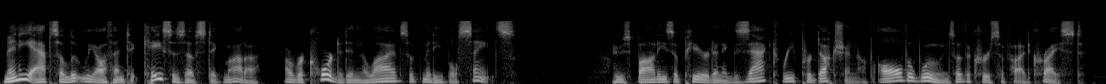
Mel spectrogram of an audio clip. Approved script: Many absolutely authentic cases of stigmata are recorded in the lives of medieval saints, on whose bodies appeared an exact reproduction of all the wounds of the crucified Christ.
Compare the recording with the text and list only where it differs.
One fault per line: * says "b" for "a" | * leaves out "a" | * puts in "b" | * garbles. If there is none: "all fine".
* leaves out "on"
